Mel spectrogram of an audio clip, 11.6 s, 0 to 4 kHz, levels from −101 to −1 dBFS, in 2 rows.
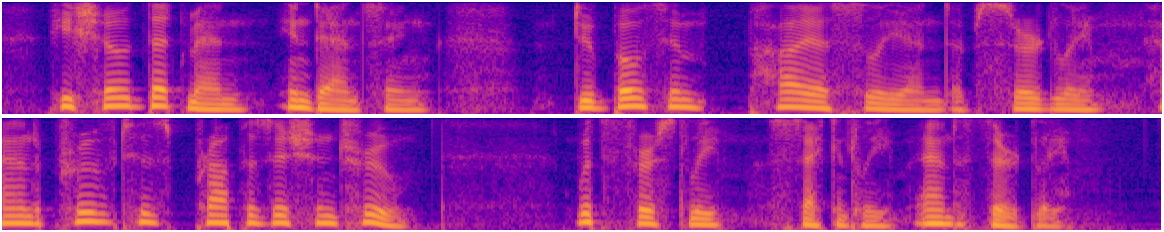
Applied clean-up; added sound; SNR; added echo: none; none; none; none.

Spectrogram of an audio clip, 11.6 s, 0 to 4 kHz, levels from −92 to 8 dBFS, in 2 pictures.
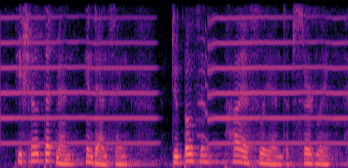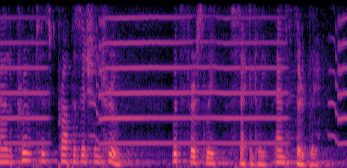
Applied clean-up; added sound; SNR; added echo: none; Trumpet; 12 dB; reverberation time 1.6 s.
